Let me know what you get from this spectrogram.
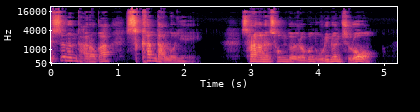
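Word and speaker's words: σκάνδαλον: 저와 여러분들이 됐으면 좋겠습니다 실족하게 하는이란 단어는 헬라어로 스칸달론이라고 발음을 해요 여러분 스캔들이라는 말 있잖아요 영어에 스캔들이 스캔들이 바로 스칸달론 온 말이에요 원래이 스칸 달로는 짐승을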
